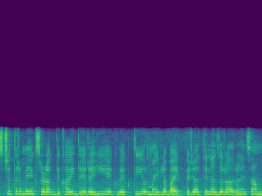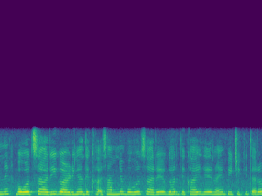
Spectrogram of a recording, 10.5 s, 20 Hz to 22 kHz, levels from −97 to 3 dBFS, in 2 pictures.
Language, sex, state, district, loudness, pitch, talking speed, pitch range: Hindi, female, Rajasthan, Nagaur, -16 LUFS, 275 Hz, 210 wpm, 270-280 Hz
